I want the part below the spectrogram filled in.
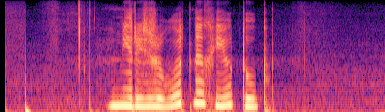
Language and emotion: Russian, neutral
